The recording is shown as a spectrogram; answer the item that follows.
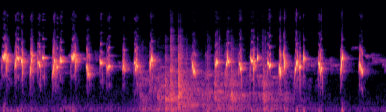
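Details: Chattering yellow-vented bulbul song meant for training caged birds: rapid short whistled notes in a lively string, briefly broken midway by a soft rustling noise, then resuming with clear chirps.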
